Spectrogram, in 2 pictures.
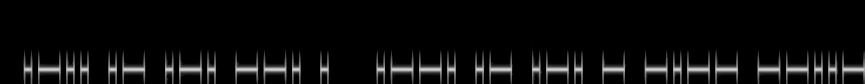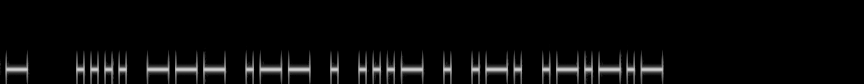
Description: Morse code, heard as a keyed tone, about 17 wpm, 700 Hz. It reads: LARGE PARTY, HOWEVER.
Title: Sentences from Top 1400 Words 17wpm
